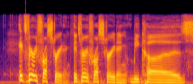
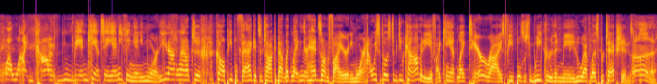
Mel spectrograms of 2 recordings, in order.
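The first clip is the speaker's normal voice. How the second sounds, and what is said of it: Impression of complaining old comedians. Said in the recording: “it's a very good impression.”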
